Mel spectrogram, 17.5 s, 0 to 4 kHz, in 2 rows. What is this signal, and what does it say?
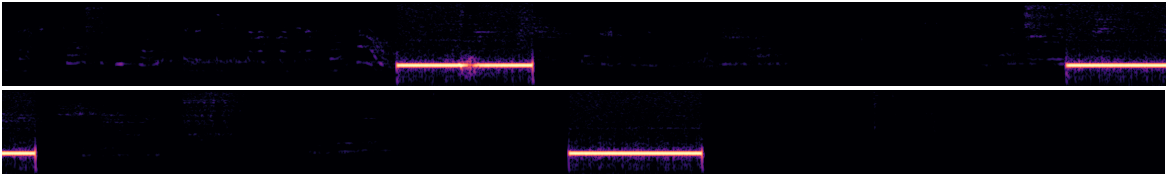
Ringback tone (Europe, 425 Hz), with speech.
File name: out- -2005- - - .75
